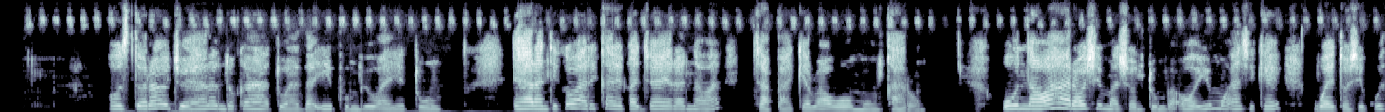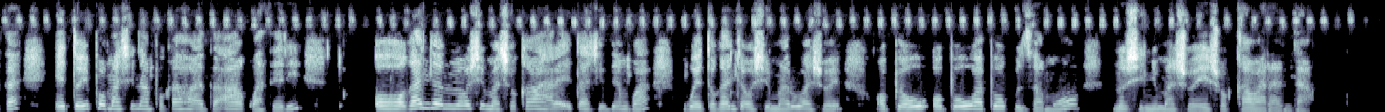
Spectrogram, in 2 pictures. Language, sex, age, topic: Oshiwambo, female, 18-24, finance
